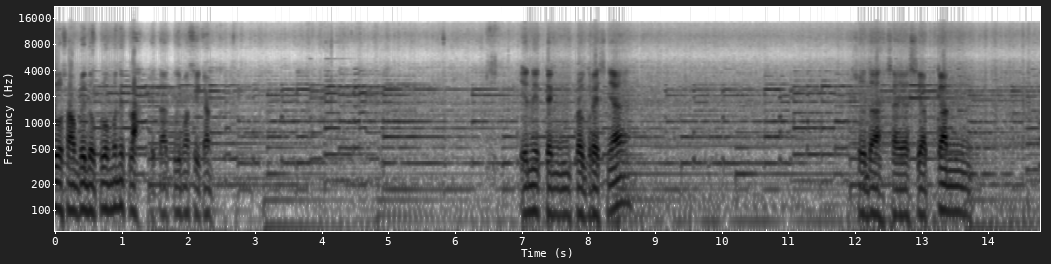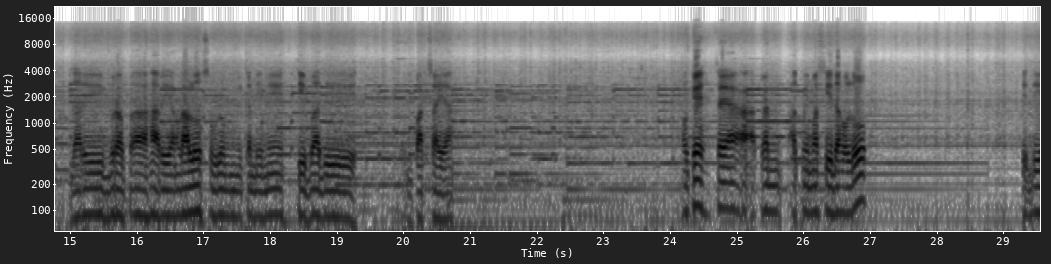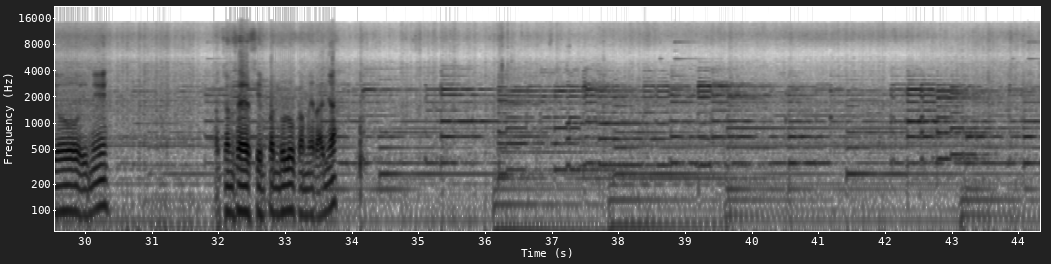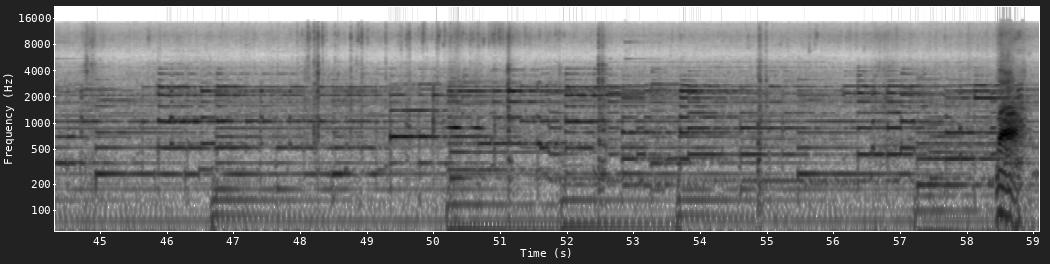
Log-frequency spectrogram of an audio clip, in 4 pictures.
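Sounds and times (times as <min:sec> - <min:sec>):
instrumental background music: 0:00.0 - 0:59.0
motor humming: 0:00.0 - 0:59.0.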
